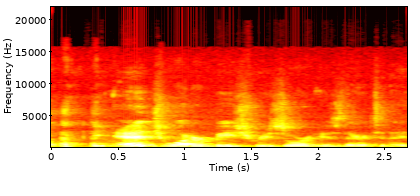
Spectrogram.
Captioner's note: laughs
